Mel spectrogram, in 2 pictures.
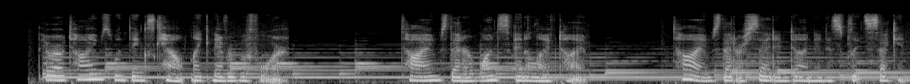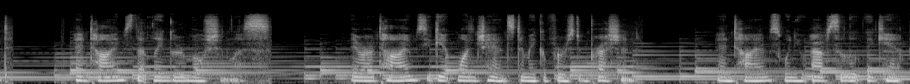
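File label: American English Commercial; GoLocalise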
